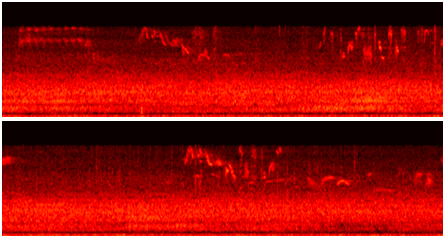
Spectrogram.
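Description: Birds chirping and twittering a few times, short quick calls, over a steady outdoor background hiss.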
